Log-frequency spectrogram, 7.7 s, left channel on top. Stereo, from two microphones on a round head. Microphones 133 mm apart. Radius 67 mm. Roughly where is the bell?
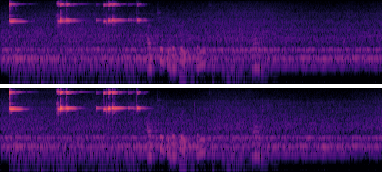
Right.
